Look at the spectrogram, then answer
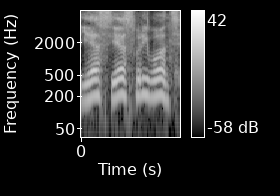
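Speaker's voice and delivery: very exasperated. Game narrator voices the person answering a nine-one-one call, very exasperated. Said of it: "their voice is very exasperated".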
